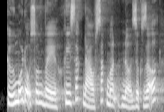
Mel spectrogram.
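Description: A woman's voice with a dark, mellow tone. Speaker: TV news presenter. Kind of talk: news presentation. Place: studio. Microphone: lapel.

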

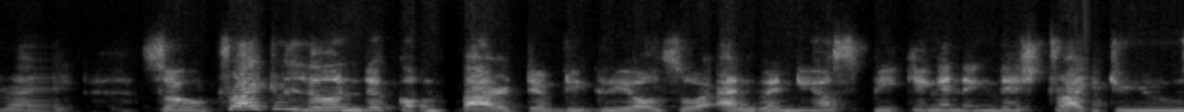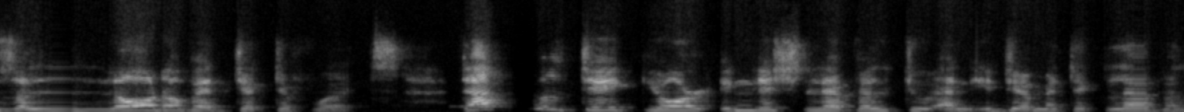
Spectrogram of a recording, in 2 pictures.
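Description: A woman's somewhat breathy voice, fairly high in pitch, with lively intonation at a moderate pace. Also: quiet background. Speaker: English tutor. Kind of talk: online English lesson. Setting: video call. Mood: instructive, encouraging. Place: home room. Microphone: headset.

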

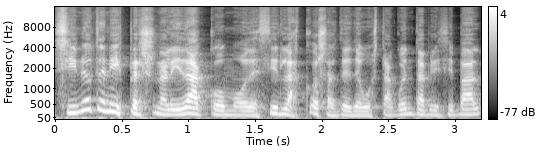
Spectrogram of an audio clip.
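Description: In a quiet background, a man speaks at a very fast pace. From Spain. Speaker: youtuber commentator. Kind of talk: casual commentary monologue; reading news article aloud. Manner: animated. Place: home room.

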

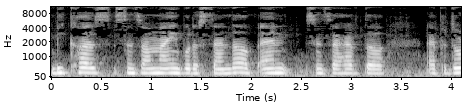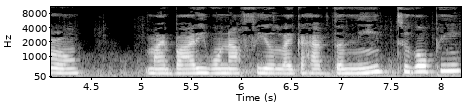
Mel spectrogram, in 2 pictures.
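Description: There is light background noise behind a woman. Her voice is somewhat breathy with a dark, mellow tone. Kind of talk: casual vlog chat. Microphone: phone near.

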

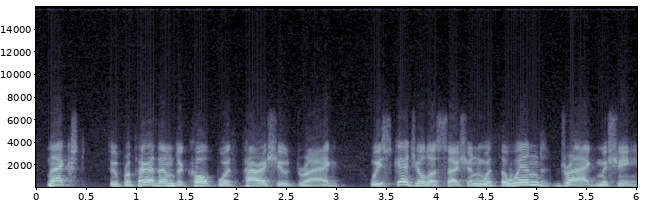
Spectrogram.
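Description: Pitched fairly high, a man talks at a moderate pace with very wide pitch swings and vocal fry. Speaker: instructor narrator. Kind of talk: vintage training film narration. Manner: formal, brisk and authoritative; measured, instructional delivery.

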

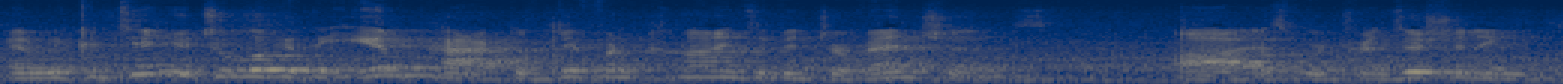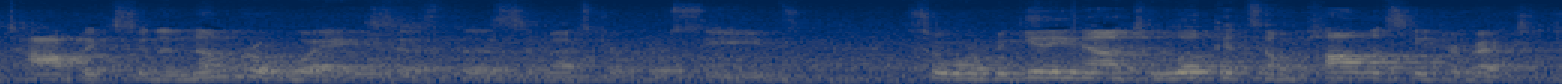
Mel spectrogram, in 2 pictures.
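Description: A man talks at a very fast pace in a high pitch. Noticeable background noise and audible room echo fill the recording. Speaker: university professor. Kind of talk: lecture. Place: hall. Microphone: podium.

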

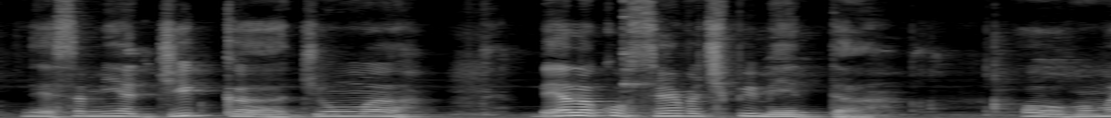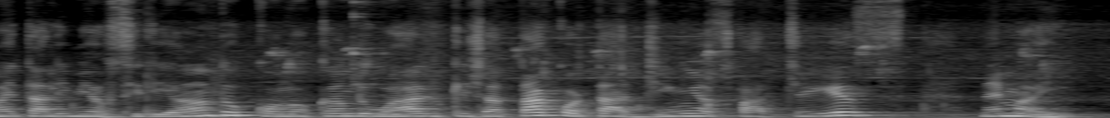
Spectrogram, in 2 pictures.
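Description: A woman speaks at a fairly slow pace with lively intonation. There is light background noise. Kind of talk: casual cooking tutorial. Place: kitchen. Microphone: phone near.

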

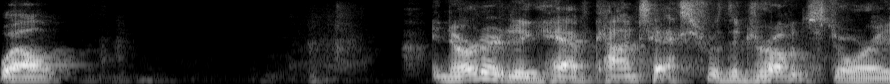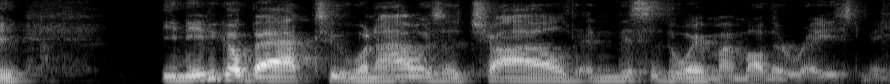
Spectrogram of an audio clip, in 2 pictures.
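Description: A man speaks at medium pitch with a slightly mellow tone. He leaves long, frequent pauses. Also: ordinary pitch variation, moderate pace.

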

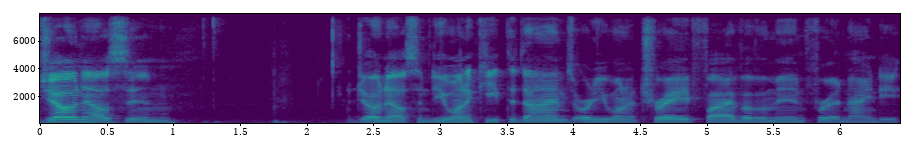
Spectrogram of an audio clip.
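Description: A man speaks at a moderate pace in a medium pitch. His tone is clear and smooth, with ordinary pitch variation.

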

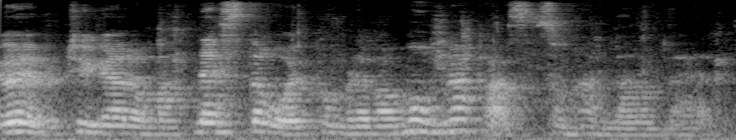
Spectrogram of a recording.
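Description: A woman is speaking. The room echo is audible, and there is light background noise. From Hudiksvall, Sweden. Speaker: lecturer on gender equality. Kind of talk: lecture. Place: stage.

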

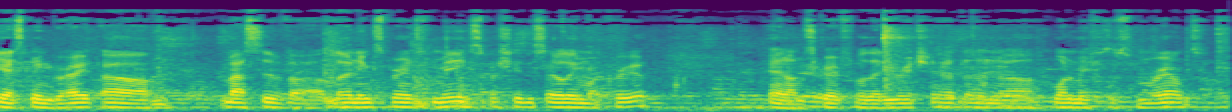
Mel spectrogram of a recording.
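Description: The talking races along at a very fast pace. Loud background noise fills the recording. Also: man. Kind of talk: interview answer. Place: gym. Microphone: phone near.

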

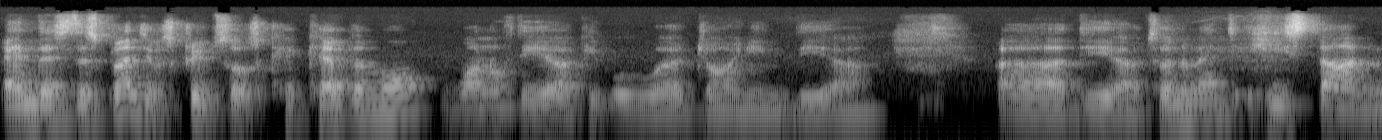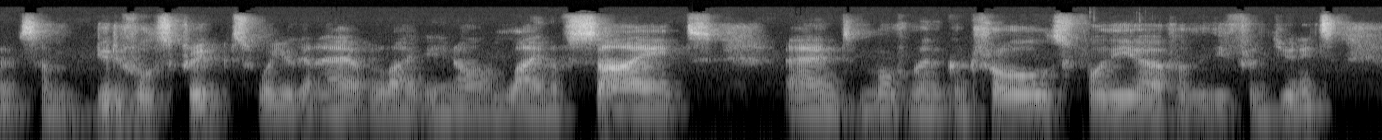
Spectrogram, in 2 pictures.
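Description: Fairly low pitch from a man at a moderate pace, the pitch varying in an ordinary way. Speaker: tournament organiser. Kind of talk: casual chat. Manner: repeats words, halting. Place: home room. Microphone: video call.

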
